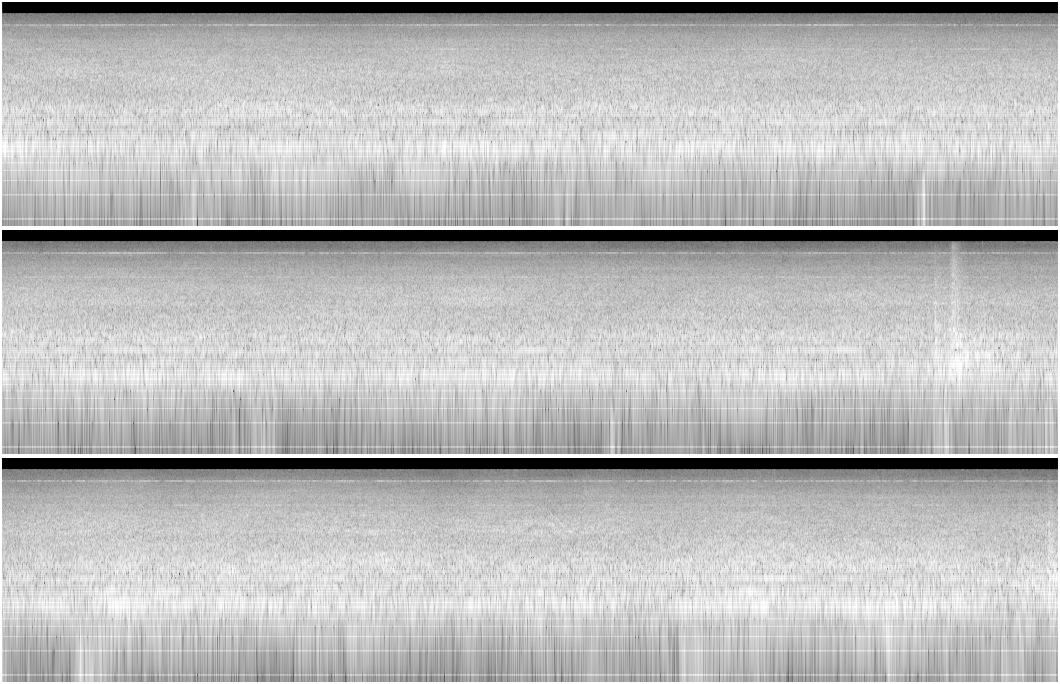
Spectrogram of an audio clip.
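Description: Upright vacuum cleaner running steadily as it is pushed back and forth over carpet, its motor giving a constant whine. A single sharp click about two-thirds of the way through.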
